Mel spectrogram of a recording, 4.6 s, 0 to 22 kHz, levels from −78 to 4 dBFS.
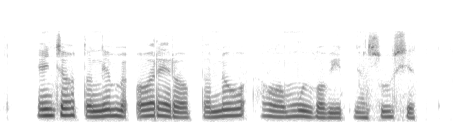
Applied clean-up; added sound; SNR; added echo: none; none; none; none.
